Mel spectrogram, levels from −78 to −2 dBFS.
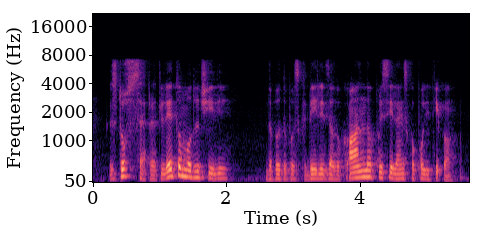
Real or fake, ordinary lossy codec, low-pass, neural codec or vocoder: fake; MP3, 64 kbps; 7.2 kHz; codec, 16 kHz, 0.8 kbps, ZipCodec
